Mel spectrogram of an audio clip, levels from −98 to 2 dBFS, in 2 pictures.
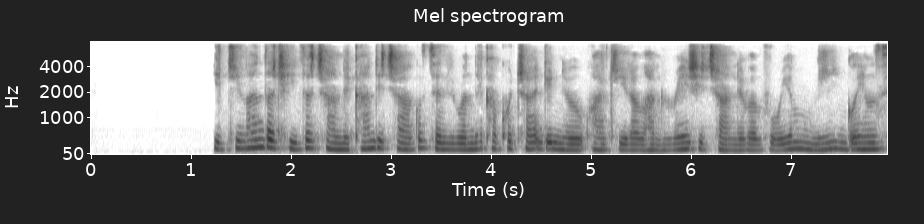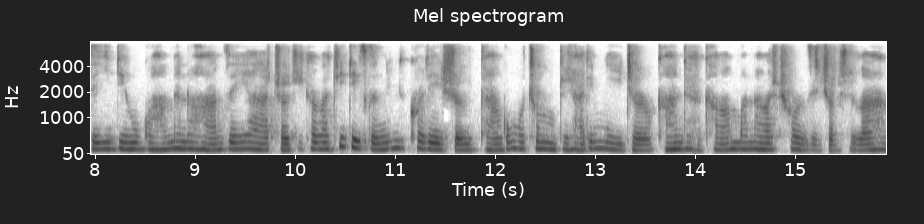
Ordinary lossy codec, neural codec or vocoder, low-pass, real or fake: MP3, 48 kbps; autoencoder, 22.05 kHz, a latent of 192 numbers a frame, VITS, trained on one speaker; 7.2 kHz; fake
